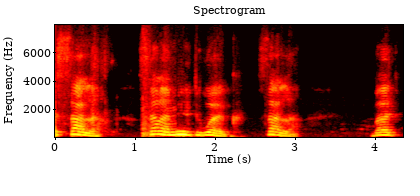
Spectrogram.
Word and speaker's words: sala: Another Salah is long vowel. Salah. Say behind and work. The same word, S-A-L-A. So your tone, the way you pronounce gives the meaning to the word.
